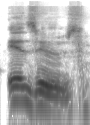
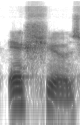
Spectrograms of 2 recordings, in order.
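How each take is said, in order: First: The middle consonant is a z sound. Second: The middle consonant is a sh sound. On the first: "Try to say it with a Z sounding S" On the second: "the double S usually has a sh sound"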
